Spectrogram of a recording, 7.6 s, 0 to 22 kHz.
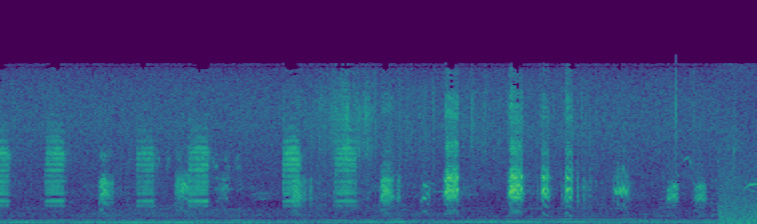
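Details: Nesting colony of white-winged terns, 2021: a string of rasping, scratchy calls, irregular but frequent, some louder and sharper, with a quiet low hum in the background.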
